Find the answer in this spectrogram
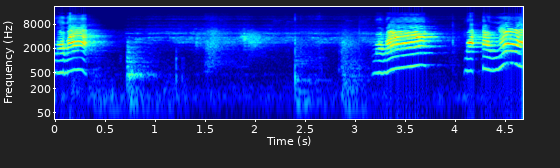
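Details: Pet rose-ringed parakeet talking, saying "mummy". Nasal, wavering, harmonic phrases open and close the passage, with quieter murmured sounds and faint background noise in between.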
